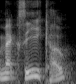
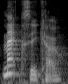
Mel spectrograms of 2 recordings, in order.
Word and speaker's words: Mexico: It's not Mexico or Mexico. It's Mexico.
